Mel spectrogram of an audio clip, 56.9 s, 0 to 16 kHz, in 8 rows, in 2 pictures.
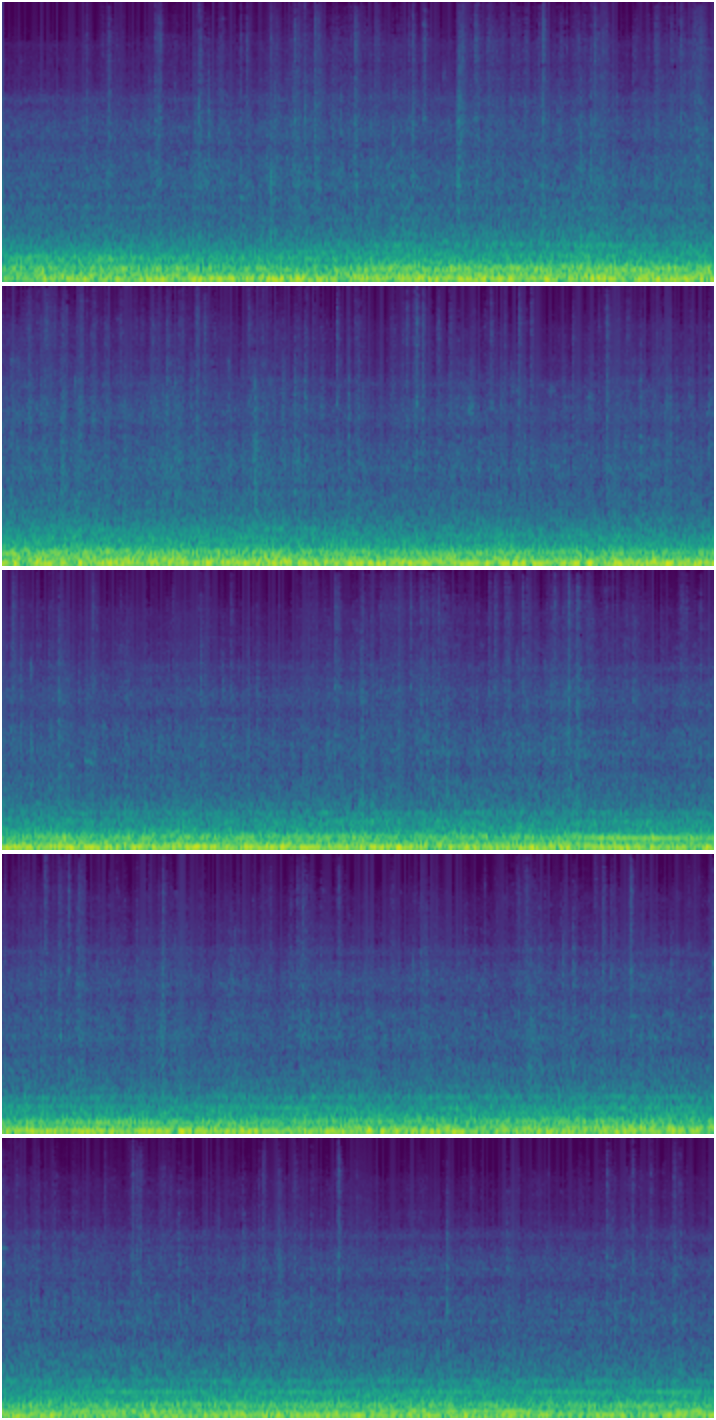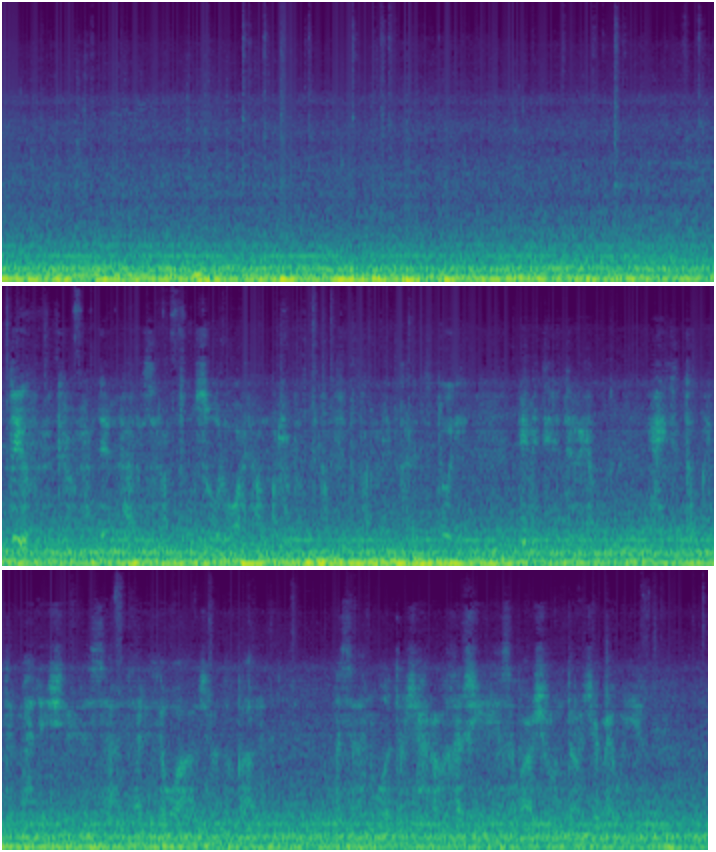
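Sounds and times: airliner engines rumbling: 0.0 - 56.9.

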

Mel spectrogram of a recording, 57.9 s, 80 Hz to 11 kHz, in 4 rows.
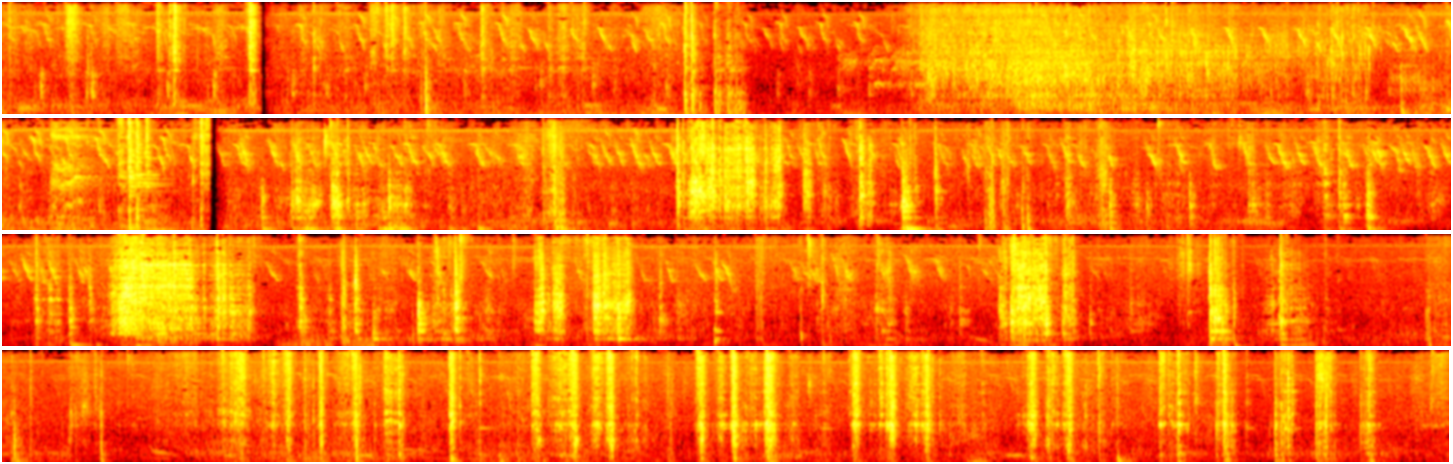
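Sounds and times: chickens clucking: 0.0 - 9.2, 10.4 - 57.9
water pouring onto soil: 9.0 - 13.8.

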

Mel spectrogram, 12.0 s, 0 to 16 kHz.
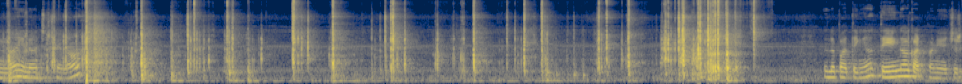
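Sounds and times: plastic containers knocking and clicking: 0.0 - 9.6.

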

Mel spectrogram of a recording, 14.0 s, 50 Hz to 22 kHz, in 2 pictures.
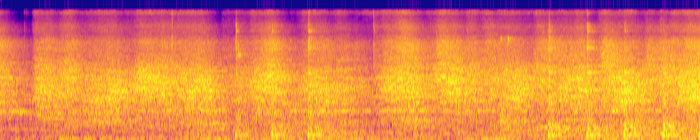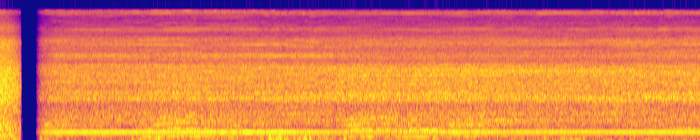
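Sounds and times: heat gun fan humming: 7.4 - 14.0.

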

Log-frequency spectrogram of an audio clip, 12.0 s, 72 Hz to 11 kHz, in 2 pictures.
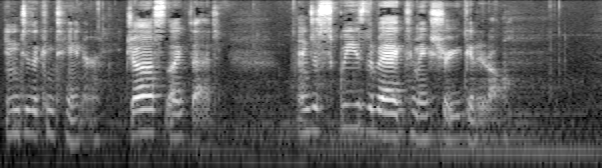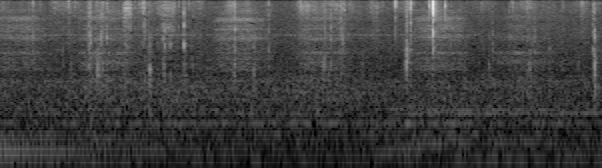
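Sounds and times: plastic bag crinkling: 5.4 - 12.0.

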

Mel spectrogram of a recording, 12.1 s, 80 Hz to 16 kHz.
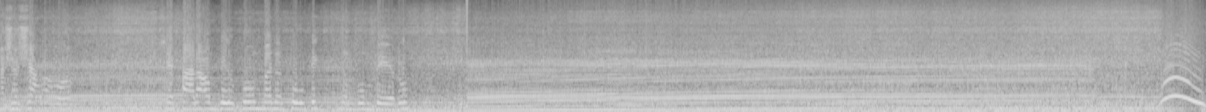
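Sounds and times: wind rushing: 0.0 - 3.5
motorcycle engine accelerating: 0.0 - 11.9.

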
